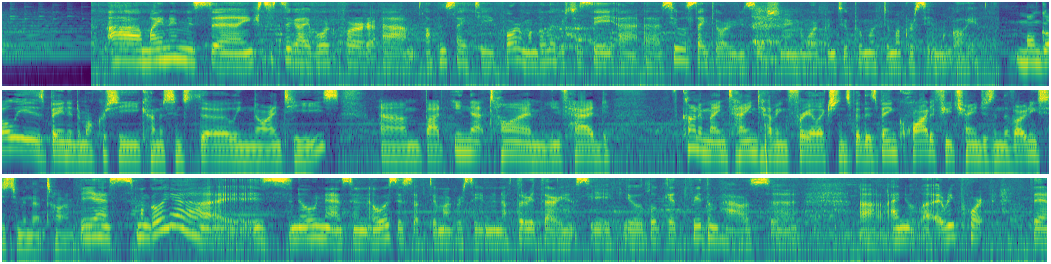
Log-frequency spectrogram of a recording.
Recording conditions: busy venue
